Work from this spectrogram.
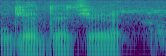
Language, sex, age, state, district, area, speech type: Dogri, male, 45-60, Jammu and Kashmir, Udhampur, rural, spontaneous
